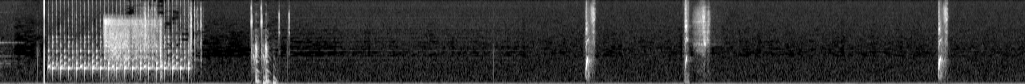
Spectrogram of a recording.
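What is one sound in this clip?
Short electronic game sounds chime and swoosh now and then.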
